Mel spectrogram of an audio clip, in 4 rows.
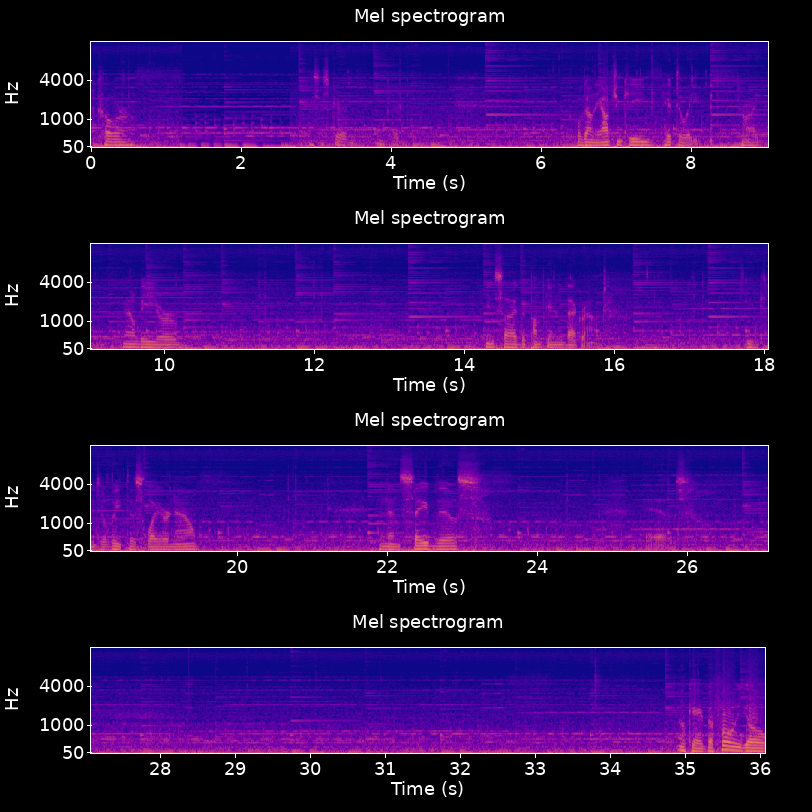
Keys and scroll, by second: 7.5 alt+BackSpace, 28.5-31.1 typing, 32.3 typing, 33.8 Return.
